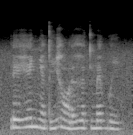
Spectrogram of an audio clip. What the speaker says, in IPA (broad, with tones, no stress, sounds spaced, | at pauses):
ɾ e˧ ɣ e˦ ɲ ɛ̃˨ t i˦ ɣ ɔ̃˨ ɾ ə˦ ɣ ə˧ t m ɛ˦ ɡʷ i˨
